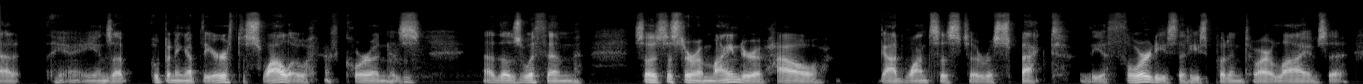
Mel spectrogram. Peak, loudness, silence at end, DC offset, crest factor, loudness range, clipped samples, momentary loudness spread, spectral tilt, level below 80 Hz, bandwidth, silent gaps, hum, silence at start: -2 dBFS; -21 LUFS; 0.15 s; under 0.1%; 20 dB; 3 LU; under 0.1%; 14 LU; -4.5 dB/octave; -42 dBFS; 12.5 kHz; none; none; 0 s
